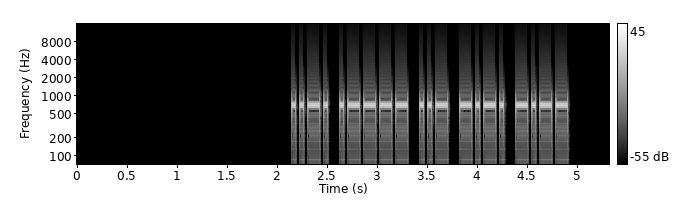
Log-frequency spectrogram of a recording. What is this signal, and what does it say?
Morse code, heard as a keyed tone, about 30 wpm, 700 Hz. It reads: F1UCY
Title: DXCC-100 Call Signs - 5 Characters - Repeated 3x - 30wpm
